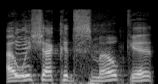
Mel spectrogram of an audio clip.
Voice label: australian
